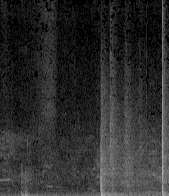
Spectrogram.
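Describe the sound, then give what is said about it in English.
A firework bursts with a sharp boom, followed by a crackling tail and another sharp bang, with small scattered pops in between; a faint voice murmurs underneath. “That one went off and like exploded, but then had other little explosions with it.”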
